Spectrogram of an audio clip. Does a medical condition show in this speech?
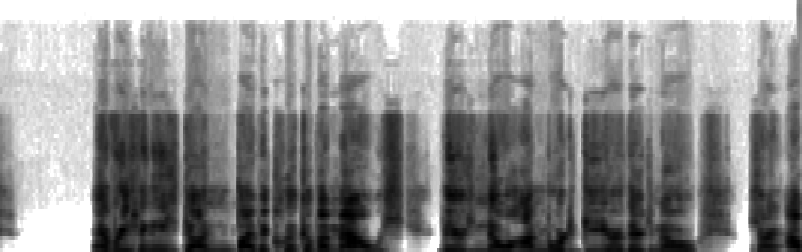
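Yes: cerebral palsy.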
